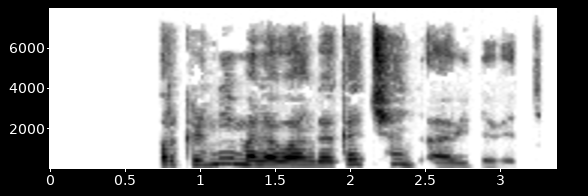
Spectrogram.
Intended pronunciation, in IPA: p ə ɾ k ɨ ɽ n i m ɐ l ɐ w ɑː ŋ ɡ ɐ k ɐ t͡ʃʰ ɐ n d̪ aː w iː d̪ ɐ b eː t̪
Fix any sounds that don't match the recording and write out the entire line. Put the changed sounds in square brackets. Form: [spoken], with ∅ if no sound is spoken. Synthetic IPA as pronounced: p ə ɾ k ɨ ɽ n i m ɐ l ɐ w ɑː ŋ ɡ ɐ k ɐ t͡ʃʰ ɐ n d̪ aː w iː d̪ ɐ [w] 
